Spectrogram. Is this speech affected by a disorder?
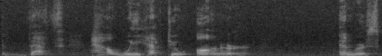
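Yes: spasmodic dysphonia; diagnosed 1998 at Johns Hopkins after 4 months unable to talk, ALS and throat cancer suspected; injections into throat at Adam's apple every 4 months; 4 months unable to talk before diagnosis, injections keep voice usable on air.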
